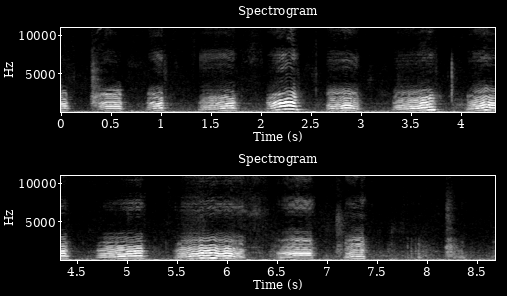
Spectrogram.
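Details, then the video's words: One-week-old labradoodle puppies from a litter of nine, born to a black Labrador mother and a standard poodle father, whining and squealing indoors: rising-and-falling nasal cries repeated roughly every half second, several pups overlapping. "One Week Old Labradoodle Puppies"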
